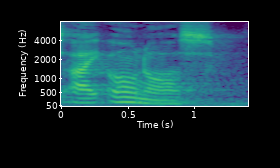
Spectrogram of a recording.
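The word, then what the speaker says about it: aionos: Whereas the word ion or Ionos, calls attention to, I should make this Ionos, A-I-O, long O, N-O-S, short O.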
